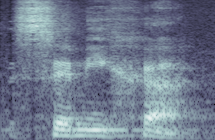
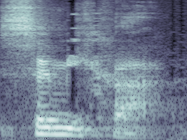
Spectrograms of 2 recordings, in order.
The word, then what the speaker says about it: semijá: como cordobeses, entonces lo vamos a pronunciar en cordobés, vamos a decir semijá, semijá, ¿ves? Como pronunciamos los cordobeses, semijá. Pero no sepan que si agarran un judío no le va a pronunciar semijá como nosotros, va a decir, ¿qué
